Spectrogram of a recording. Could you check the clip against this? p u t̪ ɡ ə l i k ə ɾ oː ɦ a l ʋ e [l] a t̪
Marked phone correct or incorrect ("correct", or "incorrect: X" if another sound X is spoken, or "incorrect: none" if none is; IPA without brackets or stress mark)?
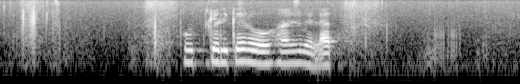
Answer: correct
